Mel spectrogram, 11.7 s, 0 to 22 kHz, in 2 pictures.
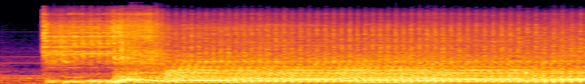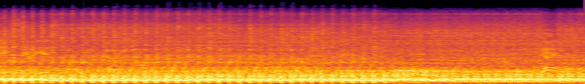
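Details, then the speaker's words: Lexus LS430 3UZ-FE VVT-i V8 on open headers with a brand-new test engine harness: starter whirr, then quick catch and a strong, even, lumpy idle; no check engine light; normal start and idle. "all right so we've got no check engine light the leds have gone off but they're checking to live walk it all running nicely"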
